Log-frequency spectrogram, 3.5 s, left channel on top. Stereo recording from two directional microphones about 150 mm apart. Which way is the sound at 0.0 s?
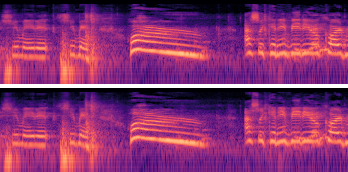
10° left (ahead or behind).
